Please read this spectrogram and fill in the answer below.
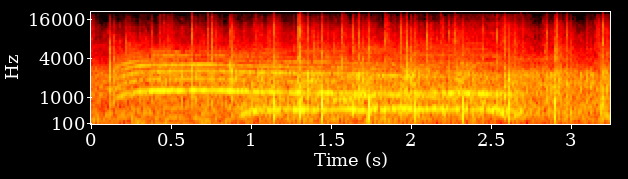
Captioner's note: applauding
